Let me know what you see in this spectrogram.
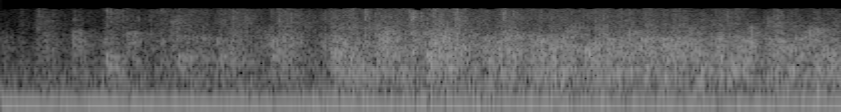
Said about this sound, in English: Wow, they're very generous. They even applauded before you even finished.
